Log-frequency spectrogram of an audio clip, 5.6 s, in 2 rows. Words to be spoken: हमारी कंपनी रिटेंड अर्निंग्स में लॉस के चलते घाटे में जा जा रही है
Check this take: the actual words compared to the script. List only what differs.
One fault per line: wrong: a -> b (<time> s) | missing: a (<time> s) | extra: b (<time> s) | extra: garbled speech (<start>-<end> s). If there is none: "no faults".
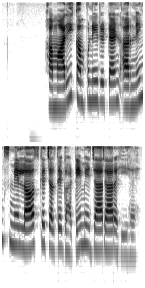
no faults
